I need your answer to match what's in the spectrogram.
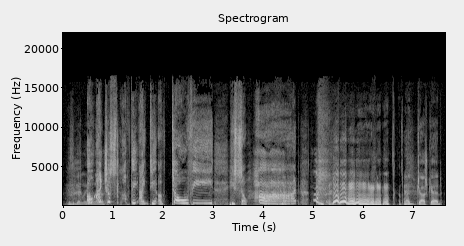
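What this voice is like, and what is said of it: Olaf cartoon character voice impression. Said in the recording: “Is that the Frozen impression? ... Olaf impression.”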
